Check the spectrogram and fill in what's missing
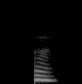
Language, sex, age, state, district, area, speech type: Manipuri, female, 30-45, Manipur, Kangpokpi, urban, conversation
